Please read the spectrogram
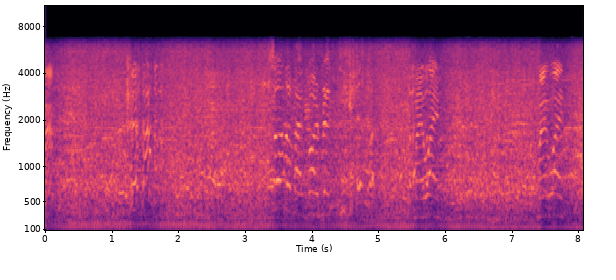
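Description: Busy crowd chatter, with a steady low hum underneath. Nearby voices and laughter break in several times, near the middle and again near the end.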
